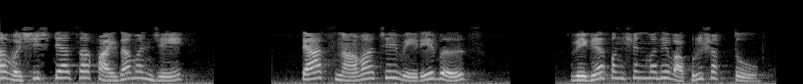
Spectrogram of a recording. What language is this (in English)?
Marathi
